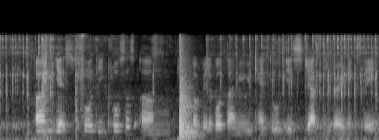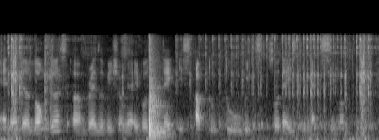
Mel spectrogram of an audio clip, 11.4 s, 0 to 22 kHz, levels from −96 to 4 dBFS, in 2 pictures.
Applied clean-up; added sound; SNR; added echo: none; Thump, thud; 0 dB; none.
